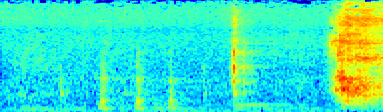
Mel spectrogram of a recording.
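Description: A single loud, forceful sneeze during a public meeting, preceded by a few short, breathy catches and sniffs, with the sneeze burst coming at the very end.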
